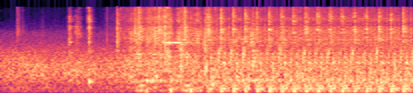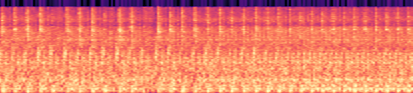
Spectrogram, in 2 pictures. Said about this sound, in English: With the ignition on, Johnny could start the engine, which sprang into life with ease.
